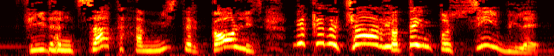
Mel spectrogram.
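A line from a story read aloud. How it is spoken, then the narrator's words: Astonished, uncontrollable exclamation. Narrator (Italian): Tale fu dunque il suo stupore da superare a tutta prima i limiti della convenienza, così che non poté trattenersi dall'esclamare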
